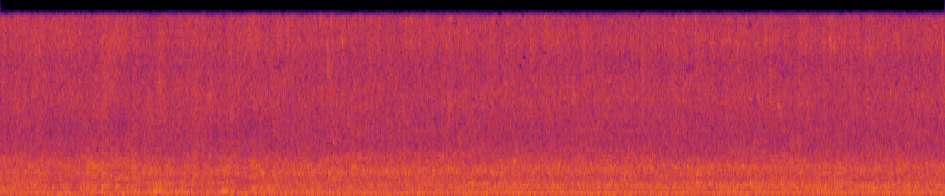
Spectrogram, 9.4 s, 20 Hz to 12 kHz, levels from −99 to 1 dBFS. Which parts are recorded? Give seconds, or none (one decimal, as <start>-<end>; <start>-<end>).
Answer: 0.0-0.5; 2.6-9.5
